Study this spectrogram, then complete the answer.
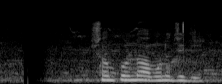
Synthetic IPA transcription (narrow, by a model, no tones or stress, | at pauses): ʃɔmpuɾnoɔbonud͡ʑoɡi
